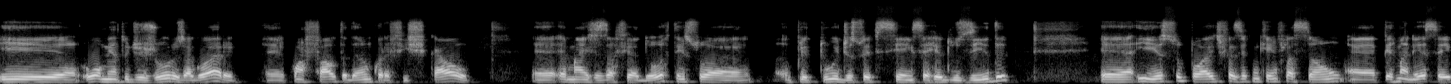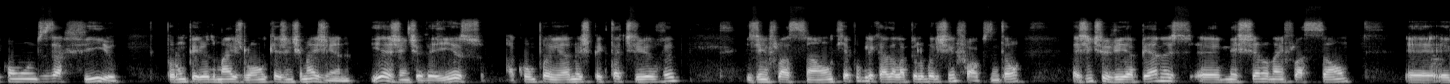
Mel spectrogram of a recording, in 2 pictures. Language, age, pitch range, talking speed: Portuguese, 40-59, 115-135 Hz, 155 wpm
